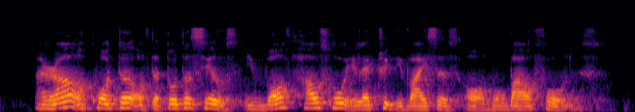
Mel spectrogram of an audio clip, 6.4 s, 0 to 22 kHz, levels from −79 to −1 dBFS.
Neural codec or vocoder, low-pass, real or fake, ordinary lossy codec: codec, 16 kHz, 4.8 kbps, FACodec; none; fake; none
